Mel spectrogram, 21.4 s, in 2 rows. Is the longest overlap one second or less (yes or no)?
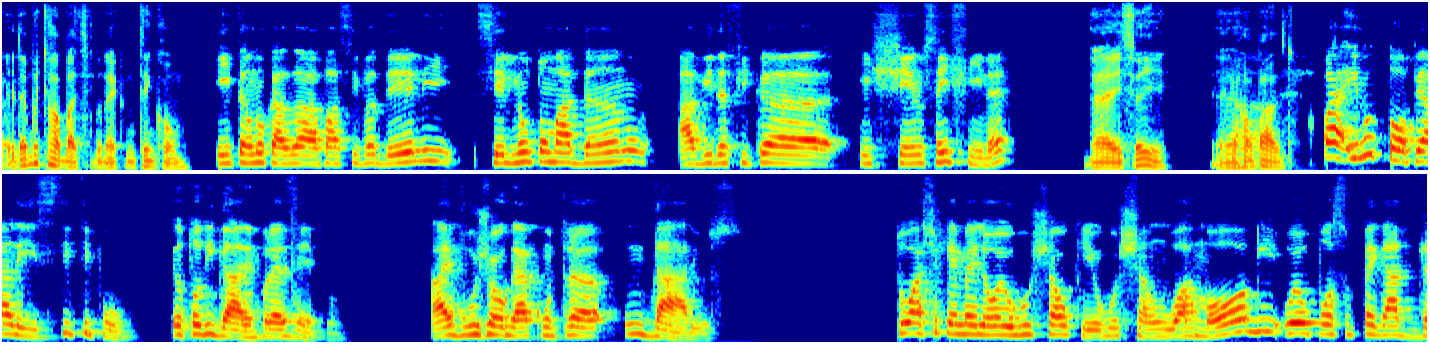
yes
